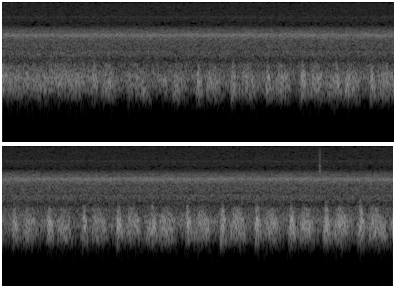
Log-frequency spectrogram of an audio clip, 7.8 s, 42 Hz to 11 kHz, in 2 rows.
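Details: Fetal heartbeat at almost 10 weeks of pregnancy: rapid, regular whooshing pulses at about 170 beats a minute.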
